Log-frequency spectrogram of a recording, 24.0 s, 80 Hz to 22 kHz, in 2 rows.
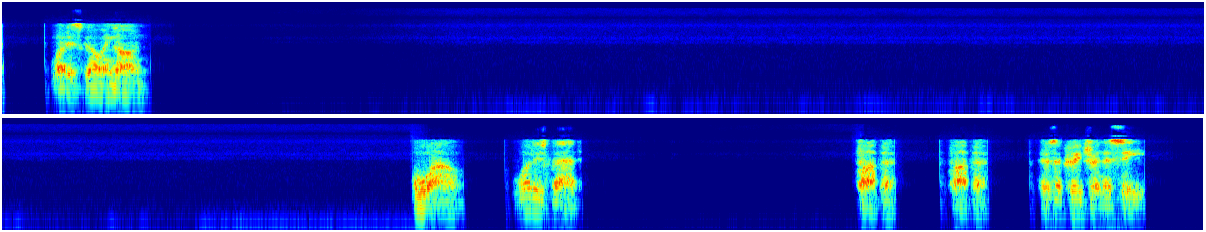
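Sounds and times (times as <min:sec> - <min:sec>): faint steady hiss: 0:02.7 - 0:18.3.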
